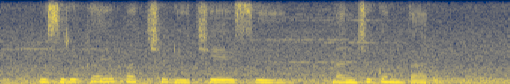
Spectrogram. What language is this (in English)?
Telugu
